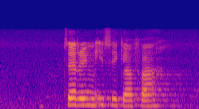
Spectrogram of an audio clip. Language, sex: Tswana, female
